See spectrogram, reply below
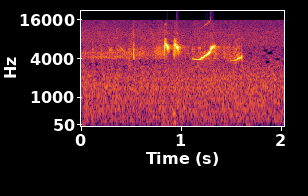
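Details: High, thin calls of a grey wagtail (Motacilla cinerea): a faint tick, two quick sharp chips, and a rising whistled slur trailing into a short note, with low constant hiss behind.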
